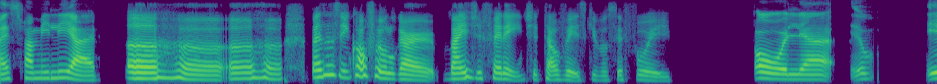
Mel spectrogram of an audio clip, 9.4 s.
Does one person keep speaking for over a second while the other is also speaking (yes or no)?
no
